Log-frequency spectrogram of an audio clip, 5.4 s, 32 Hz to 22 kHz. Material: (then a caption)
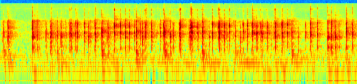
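Plastic. A tenkeyless dual-mode Everglide SK87 mechanical keyboard with lubed Gateron Ink Black v2 switches, black, white and pink PBT dye-sub keycaps, a steel plate and a foamed ABS plastic case sits on a desk mat and is typed on continuously with the fingertips of both hands. After a brief pause at the start, a rapid, steady stream of short, crisp, bright clacks follows with very little low end and almost no ring after each keypress.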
